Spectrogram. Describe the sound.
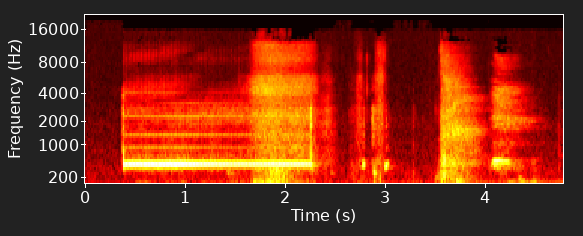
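A telephone on speakerphone gives a steady dial tone for about two seconds, followed by a few noisy bursts and a short dialing beep.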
